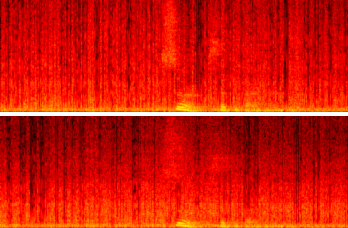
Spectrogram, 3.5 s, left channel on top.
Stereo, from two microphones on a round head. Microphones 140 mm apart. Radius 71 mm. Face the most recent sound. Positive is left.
turn(degrees=60)  # may be behind; listen again after turning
